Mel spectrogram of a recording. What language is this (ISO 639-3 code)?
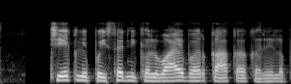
hne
